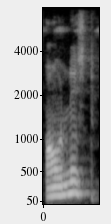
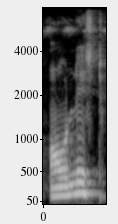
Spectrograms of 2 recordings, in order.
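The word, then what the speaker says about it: honest: नहीं किया जाता है उसी प्रकार एच का उच्चारण शब्द नेस्ट से नहीं किया जाता है यानी हम लोग ऑनेस्ट पढ़ते हैं लिखाता तो एच से है ऑनेस्ट एच ओ एन ई एसटी लेकिन हम लोग इसको ऑनेस्ट पढ़ते हैं तो जैसे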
